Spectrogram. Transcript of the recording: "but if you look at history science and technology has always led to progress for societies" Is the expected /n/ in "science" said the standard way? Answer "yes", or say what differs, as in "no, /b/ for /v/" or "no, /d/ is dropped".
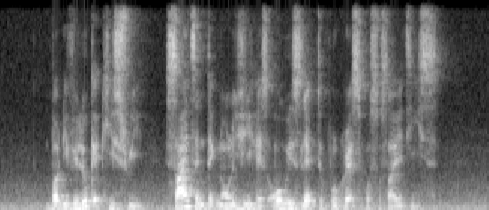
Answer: yes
